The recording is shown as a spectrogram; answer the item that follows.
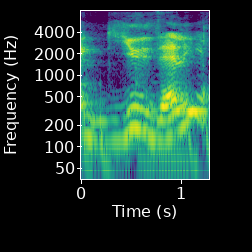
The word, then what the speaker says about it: Gjyzeli: The artist they chose is called Viola Gjyzeli. I think you pronounce the Y as a U, kind of.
